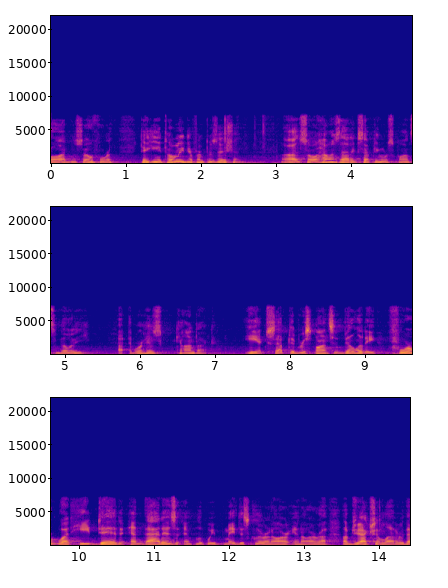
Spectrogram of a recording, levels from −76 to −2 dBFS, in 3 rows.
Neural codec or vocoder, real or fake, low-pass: autoencoder, 48 kHz, 128 numbers a frame, DAC-VAE, trained on Japanese speech; fake; 7.2 kHz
